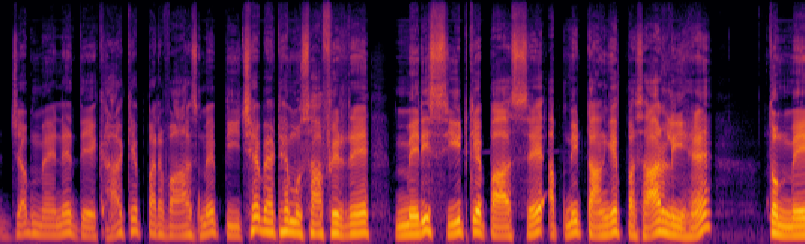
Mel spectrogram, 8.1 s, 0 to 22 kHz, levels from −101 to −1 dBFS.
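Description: From 0.13 to 3.38 s, automatic gain rising: the gain control judged the input too quiet and lifted it by about 12 dB, ending just before "نے میری سیٹ کے". Voice and background swell together slowly, unlike a compressor's quick pumping, which releases between phrases.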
